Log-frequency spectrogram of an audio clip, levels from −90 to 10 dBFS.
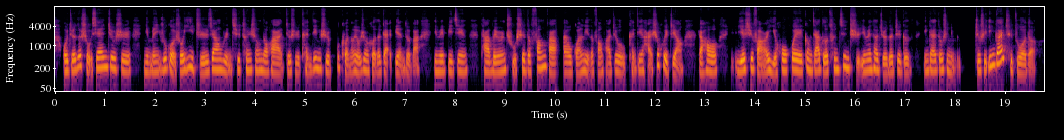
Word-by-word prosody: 我 170 0 +5
觉 175 +1 +2
得 235 +3 +5
首 - - -1
先 215 +1 +3
就 215 -3 +3
是， 175 -3 -1 0.2
你 165 -2 -4
们 160 +2 -3
如 195 - +1
果 - - +3
说 170 +1 +3
一 215 +2 0
直 160 -4 -2
这 200 - +2
样 190 -1 +2
忍 160 -3 -2
气 185 - -3
吞 185 0 -3
声 185 -2 -3
的 165 -2 0
话， 150 -2 +1
就 160 - -3
是 150 -3 -5
肯 - - -7
定 205 -1 0
是 170 -4 0
不 225 - -4
可 - - -1
能 170 - -4
有 155 - +1
任 180 +2 -1
何 - - 0
的 155 +1 -2
改 - - -1
变， - - -1
对 - - -3
吧？ - - -4 0.3
因 170 - -3
为 165 0 +1
毕 170 -1 -3
竟 170 0 -3 0.2
他 165 -2 +2
为 155 -1 +1
人 165 +3 0
处 - - -5
事 185 - +2
的 170 -1 0
方 215 +6 +1
法， 150 -8 +1
还 160 - -1
有 155 -1 0
管 155 +3 -2
理 165 - -2
的 150 - -5
方 150 -1 -4
法 150 -2 -4
就 160 -2 -1
肯 - - -7
定 180 0 -3
还 - - -3
是 260 - +1
会 265 - +3
这 - - -3
样。 - - -3 0.3
然 - - +2
后 170 -1 +3 0.2
也 170 +2 +3
许 200 +1 +1
反 195 - +2
而 175 - +2
以 150 -6 +1
后 180 +3 +2
会 180 -2 +4
更 185 -2 -1
加 180 0 +3
得 160 -3 +3
寸 195 +3 -1
进 210 +2 0
尺， 210 - -4
因 170 - -2
为 185 +1 +1
他 190 -2 +2
觉 140 -6 -1
得 155 +1 +2
这 175 +1 -2
个 145 0 -3 0.2
应 175 - -5
该 175 -1 +2
都 180 0 0
是 185 - -5
你 160 - -5
们 - - -14 0.3
就 175 - 0
是 175 - -2
应 240 +6 +2
该 300 +7 +8
去 180 - -3
做 145 -4 +1
的， 70 - -4
175 Hz, 305 characters per minute, -23 LUFS, 160-190 Hz, 0.3 s, 该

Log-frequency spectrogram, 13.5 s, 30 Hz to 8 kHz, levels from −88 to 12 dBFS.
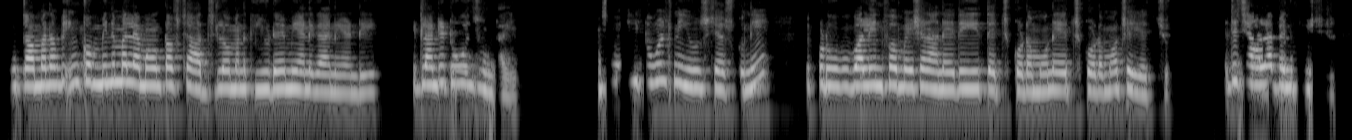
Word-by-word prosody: ఇంకా 260 +1 +3
మనం 275 +1 +3 0.2
ఇంకో 300 +1 0 0.2
మినిమల్ 305 0 +4
అమౌంట్ 270 0 +2
ఆఫ్ 270 0 -5
చార్జ్‌లో 230 -1 0
మనకి 235 0 -1
యుడెమి 235 +1 +3
అని 225 -1 -2
గానియండి. 200 -1 -5 0.4
ఇట్లాంటి 275 +3 +1
టూల్స్ 280 -3 -2
ఉంటాయి. 90 - -8 0.9
సో - - -31 0.2
ఈ - - 0
టూల్స్‌ని 310 0 -2
యూజ్ 245 -1 0
చేసుకొని. 230 - -2 0.5
ఇప్పుడు 265 +1 -1 0.3
వాళ్ళు 265 0 +5
ఇన్ఫర్మేషన్ 255 -2 +2
అనేది 230 +1 +1 0.2
తెచ్చుకోవడము, 215 -2 -2
నేర్చుకోవడము 220 -1 -3
చేయొచ్చు. 190 -5 -3 0.6
ఇది 310 +4 0
చాలా 280 0 +3
బెనిఫిషియల్. 235 -6 -3
240 Hz, 130 wpm, -23 LUFS, 220-270 Hz, 0.9 s, వాళ్ళు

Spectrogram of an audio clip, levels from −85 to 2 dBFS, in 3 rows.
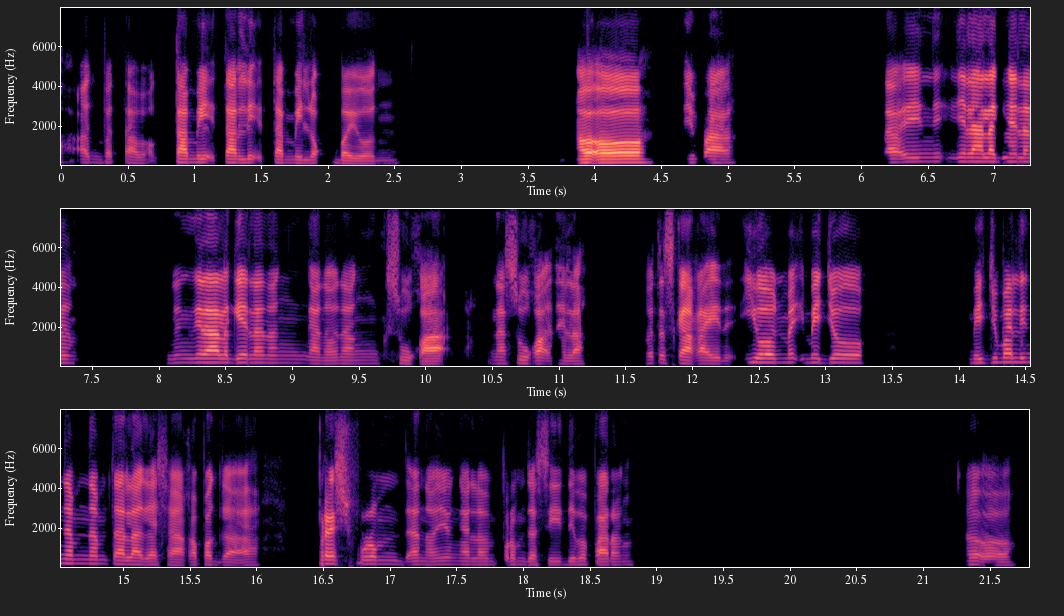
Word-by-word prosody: ano 155 - -6
ba - - -11
tawag 140 -1 -10
tami 170 0 +2
tali 165 -1 +1
tamilok 150 0 -3
ba 130 -1 -3
'yon? 125 +3 -8 1.3
Oo, 165 +1 +10 0.3
di 160 - -5
ba? 155 -1 +1 1.1
Ah, 170 0 0
eh, 195 +2 +1
nilalagayan 200 -1 +3
lang 190 - -5 0.7
nilalagay 200 0 +5
lang 195 0 0
ng 185 0 -10 0.2
ano 150 -1 -3
ng 155 0 -6 0.2
suka 135 -4 0 0.4
ng 160 0 -5
suka 160 -2 -4
nila 140 -1 -4 0.5
tapos 185 +1 -8
kakain 150 -2 +3
'yon 205 -1 +1
me 215 - +1
medyo 200 -1 0 1.1
malinamnam 210 -2 -2
talaga 165 -4 +1
siya 135 -2 -4
kapag, 150 -1 -7
ah, 140 - -5 0.5
fresh 195 -2 +2
from 185 -2 -9
ano, 155 0 -6
yung 170 -1 -10
alam 155 0 -9
from 155 -1 -13
the 155 - -4
sea 155 0 -8
di 155 - -10
ba 160 - -10
parang 150 0 -4 2.6
Oo. 140 -4 -8
165 Hz, 125 wpm, -23 LUFS, 155-195 Hz, 2.6 s, Oo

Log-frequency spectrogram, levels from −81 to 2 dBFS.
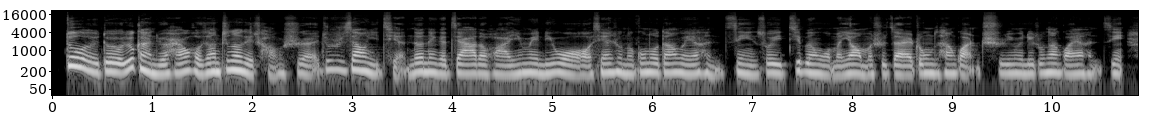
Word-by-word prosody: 对 275 -11 +6
对， 200 +1 +3
我 185 0 +4
就 245 - +5
感 235 -9 +3
觉 165 0 +1
还 185 +3 +1
好 190 -5 0
像 195 +3 +4
真 230 +4 0
的 225 -1 +7
得 180 -4 +2
尝 170 +2 -8
试 175 +1 -7
哎。 160 - -3
就 235 +3 -5
是 235 -1 -3
像 220 0 +4
以 175 -2 -2
前 180 - -8
的 195 +3 +2
那 195 -1 +1
个 170 - -1
家 175 0 +1
的 170 -1 0
话， 165 -1 -3
因 170 +3 -2
为 190 -1 0
离 170 +1 -1
我 160 -5 +1
先 185 +4 -1
生 195 - +1
的 170 -1 -2
工 190 +1 -1
作 190 -1 +1
单 185 0 0
位 180 -2 -1
也 170 +1 -1
很 180 0 -6
近， 170 -2 -4
所 185 +3 -3
以 175 - +1
基 175 +5 -5
本 180 -3 0
我 160 - -3
们 150 0 -5
要 175 0 +3
么 160 0 -4
是 170 0 -7
在 160 -2 +1
中 175 +3 -1
餐 175 0 -2
馆 165 -2 0
吃， 175 - -5
因 175 - -2
为 175 - -2
离 170 0 -2
中 180 +1 -5
餐 185 0 +1
馆 170 -2 0
也 170 - 0
很 170 +5 -8
近， 175 -5 -5
180 Hz, 350 characters per minute, -21 LUFS, 170-190 Hz, -, 的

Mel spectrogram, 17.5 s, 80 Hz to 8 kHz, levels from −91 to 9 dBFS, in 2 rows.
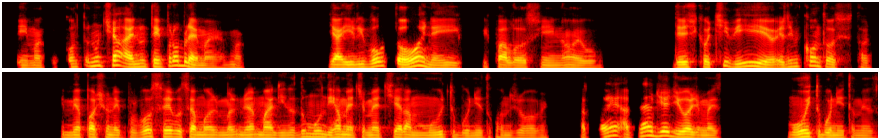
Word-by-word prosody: É, 105 -1 -7
ma 105 0 -6 0.2
quanto 135 +4 -7
não 185 +2 0
tinha 200 +3 +3
aí, 130 - +8
não 140 +2 -2
tem 145 +2 +3
problema, 180 - +3
é 95 0 -14
uma 110 -2 -13 0.9
e 125 - +5
aí 120 0 +6
ele 120 +2 +1
voltou, 170 +3 +5
né, 110 -4 -2
e 105 -1 -4 0.2
e - - -16
falou 110 -1 +1
assim: 105 0 -7
"Não, 110 +2 -4
eu 100 -1 -6 0.7
desde 120 +1 +2
que - - -22
eu 120 - +2
te 185 - -5
vi" 155 +4 +3
ele 115 +3 +1
me 155 - -5
contou 170 -5 -1
essa - - -9
história, - - -14 0.7
"e - - -11
me 110 +1 -2
apaixonei 110 0 0
por 105 +1 -11
você. 145 +3 +2
Você 130 -3 -3
é - - +8
a - - -1
ma 115 0 -1
mu 110 - -4 0.2
mulher 115 0 -1
mais 115 -2 0
linda 105 +1 -5
do 135 - -4
mundo", 135 -3 -1
e - - +3
realmente 120 -3 0
a - - -8
minha 110 0 0
tia 110 +3 -3
era 120 0 +1
muito 110 +3 -4
bonita 105 0 -7
quando 105 -4 -10
jovem. 105 0 -9 0.3
Até 195 - -1
até 180 +3 0
o - - +3
dia 185 0 +5
de 130 - 0
hoje, 120 -3 +4
mas 105 -1 -3 0.7
muito 130 +5 +3
bonita 105 -1 -3
mesmo. 100 -1 -10
115 Hz, 230 wpm, -23 LUFS, 105-135 Hz, 0.9 s, aí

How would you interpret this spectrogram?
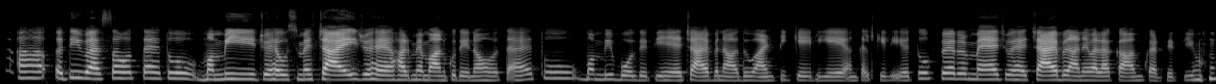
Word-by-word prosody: अ, 300 - -2 0.3
अदि 300 +3 -1
वैसा 265 -1 +2
होता 285 0 -2
है 280 -1 -1
तो 275 +1 -6 0.3
मम्मी 245 +1 +2
जो 235 - 0
है 230 -1 +2
उसमें 230 +1 -3
चाय 220 -2 +9
जो 235 0 -2
है 220 -3 +3
हर 215 -1 +1
मेहमान 205 -2 +1
को 200 - -10
देना 190 -1 -5
होता 190 -1 -7
है, 210 +4 -4
तो 285 +2 -10
मम्मी 230 -1 -7
बोल 205 -1 -6
देती 195 0 -9
हैं 190 0 -1
चाय 185 +1 +3
बना 185 -3 -4
दो 190 +1 -13
आंटी 185 +3 -8
के 190 -2 -6
लिए, 185 0 -4
अंकल 180 0 -11
के - - -10
लिए। 190 0 -9
तो 275 - -4
फिर 265 -2 0
मैं 235 -1 +3
जो 230 -1 -8
है 220 -1 0
चाय 210 0 +7
बनाने 195 -2 0
वाला 190 -1 0
काम 180 +1 -2
कर 180 - -4
देती 175 +3 -14
हूँ। 220 +1 -10
215 Hz, 220 wpm, -24 LUFS, 195-245 Hz, 0.3 s, चाय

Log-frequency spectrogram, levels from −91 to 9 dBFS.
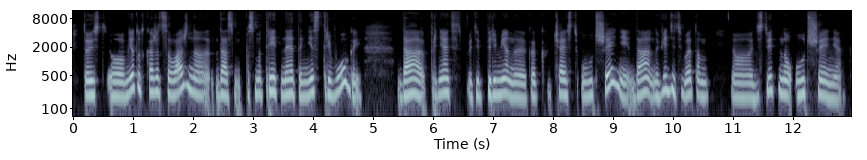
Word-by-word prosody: То 195 - +1
есть, 195 0 +2
э, - - -1 0.2
мне 230 +8 +4
тут 270 -4 0
кажется 225 -2 0
важно, 220 -2 +1
да, 200 -1 +2
см 185 - -8
посмотреть 210 +3 +1
на 200 +2 +3
это 195 -2 -1
не 185 +4 +2
с 230 - -9
тревогой, 235 - +1 0.6
да, 200 -1 +3
принять 215 0 -1
эти 190 0 -3
перемены 195 -3 +1
как 180 +1 -5
часть 200 -1 -2
улучшений, 195 - 0
да, 210 +3 +1
но 180 +2 -2
видеть 235 +2 0
в 200 - -4
этом, 195 -3 -2 0.4
а, 170 -1 -3
действительно 210 +4 -1
улучшения. 190 -5 -1
200 Hz, 140 wpm, -22 LUFS, 185-220 Hz, 0.6 s, мне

